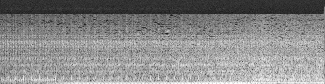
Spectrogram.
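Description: A car engine rumbles closer and drives past.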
